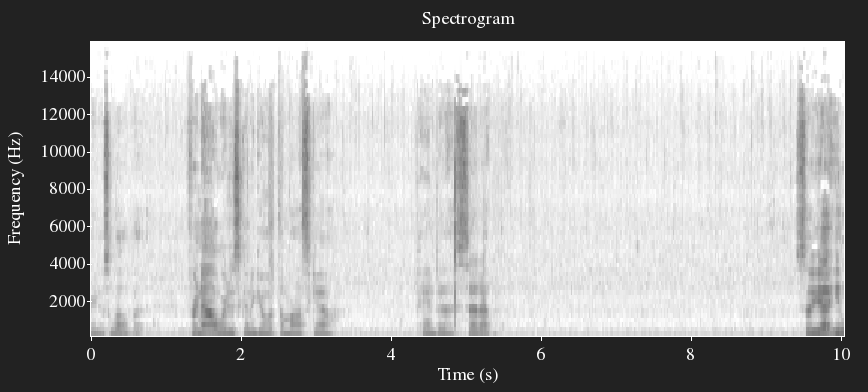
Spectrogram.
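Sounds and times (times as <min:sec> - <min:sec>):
aquarium filter hum: 0:00.0 - 0:10.0
soft water trickle: 0:00.0 - 0:10.0.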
